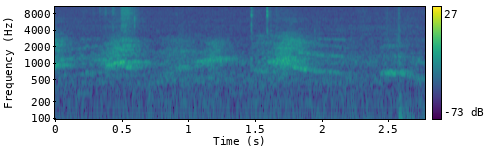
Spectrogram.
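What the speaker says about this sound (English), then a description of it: "The puppy is, like, really unhappy." An unhappy puppy yips and whimpers several times in short, high cries, fairly faint in the background of a quiet indoor room.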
